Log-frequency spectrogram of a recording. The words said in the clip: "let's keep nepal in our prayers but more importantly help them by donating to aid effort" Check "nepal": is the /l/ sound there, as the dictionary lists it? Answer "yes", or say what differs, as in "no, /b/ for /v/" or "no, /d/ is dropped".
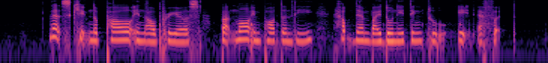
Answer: no, /w/ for /l/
